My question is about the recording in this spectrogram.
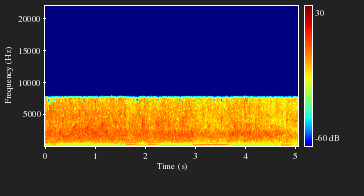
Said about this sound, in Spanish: Creo que es la primera vez que los aplauden cuando hacen esto.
